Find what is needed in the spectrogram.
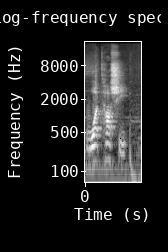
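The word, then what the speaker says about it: わたし: the uh kanji okay so this one kanji is pronounced watashi which is three letters in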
